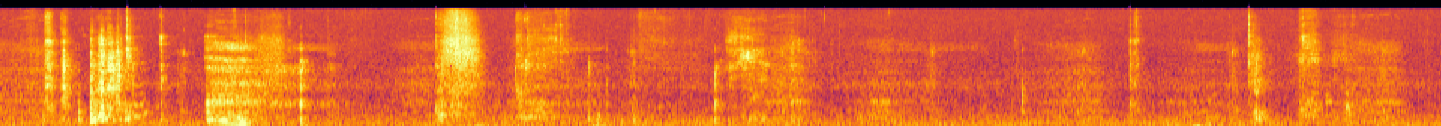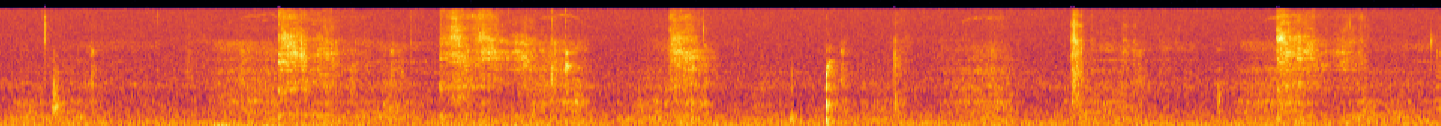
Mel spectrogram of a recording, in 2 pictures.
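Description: Metal fork clinking and scraping against a tray while scooping meat into a flour tortilla, in irregular short clicks and scrapes. The loudest clinks come about half a second in and around three seconds in.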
